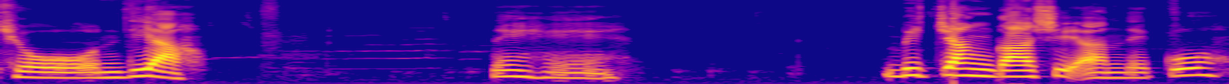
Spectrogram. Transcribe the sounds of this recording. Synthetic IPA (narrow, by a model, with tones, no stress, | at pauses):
t̪ʰjo˨nd̪i˦a˧ | nĩ˧ɦĩ˨ | βi˦t͡ʃa˦ŋɡa˧ʃi˧a˨nd̪e˨ku˦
